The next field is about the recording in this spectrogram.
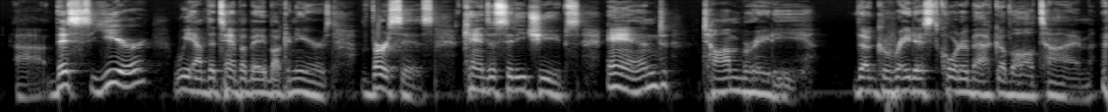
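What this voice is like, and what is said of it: Bad sports announcer voice. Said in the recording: “horrible announcer voice”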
